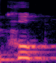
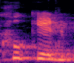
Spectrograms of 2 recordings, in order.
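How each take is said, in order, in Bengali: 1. শেষের -ed শব্দের সাথে মিশে এক সিলেবল হয়। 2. শেষের -ed একটি আলাদা অতিরিক্ত সিলেবল। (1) "এটা হবে কুকড হবে" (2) "এটাও ভুল করে আমরা খুকেড বলে ফেলি"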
